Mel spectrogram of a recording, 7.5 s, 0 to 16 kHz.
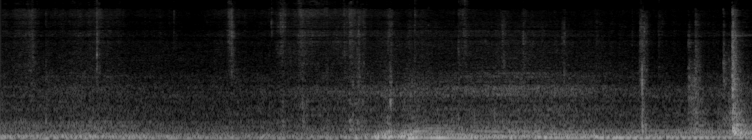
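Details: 1962 Chevy pickup sitting about 20 years, cranking through poor wiring: low, steady whirr turning over about three or four strokes a second without firing; starter cranks fine.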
